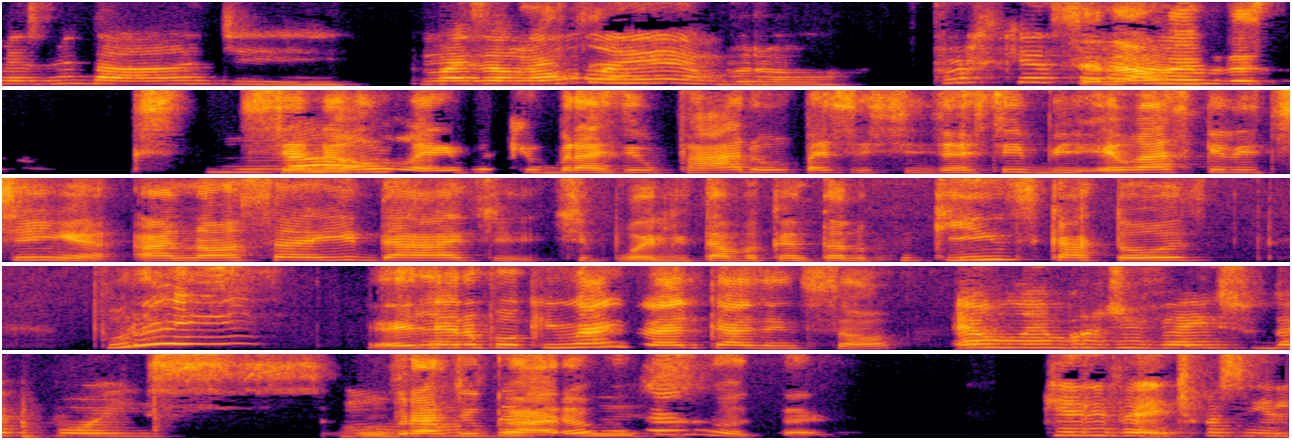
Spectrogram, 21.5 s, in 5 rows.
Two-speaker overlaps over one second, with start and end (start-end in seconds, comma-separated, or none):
18.3-19.6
